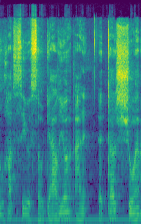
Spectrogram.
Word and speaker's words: Solgaleo: I think it is, Solgaleo, or Solgaleo. I was thinking Solgaleo because of the line, like this sort of the zodiac sign, Leo, but Solgaleo I think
